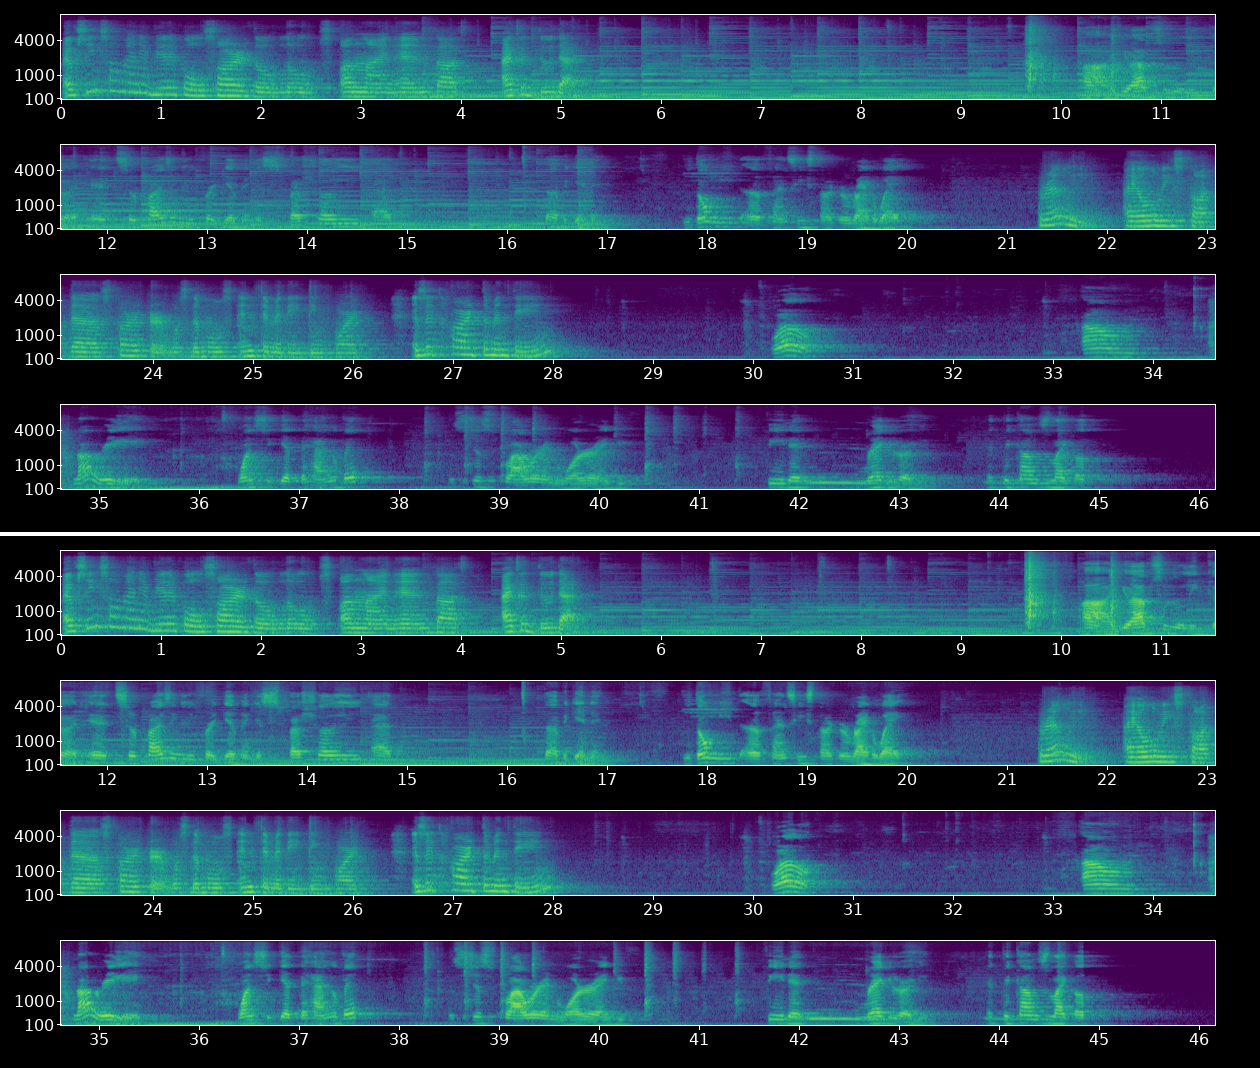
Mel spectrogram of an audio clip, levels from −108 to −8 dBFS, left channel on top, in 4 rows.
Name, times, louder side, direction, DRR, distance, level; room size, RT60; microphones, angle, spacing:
voice 1, 0.0-4.1 4.4-5.2 21.3-28.1 34.5-34.8, right 2 dB, 15° right, 0.4 m, -31 dB
sound 1, 3.3-16.9, left 3 dB, 60° left, 1.0 m, -40 dB
voice 2, 9.6-14.9 16.4-17.0 17.8-20.0 30.2-30.6 33.3-33.9 34.4-37.7 38.2-40.6 41.7-43.3 43.9-44.9, right 5 dB, 70° right, 0.5 m, -32 dB
8.6 x 6.7 x 6.5 m
head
